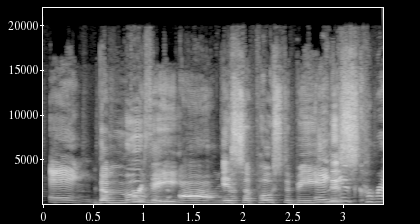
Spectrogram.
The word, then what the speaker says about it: Aang: It's Aang, movie. My name is Ong. I'm Aang. It's Aang.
